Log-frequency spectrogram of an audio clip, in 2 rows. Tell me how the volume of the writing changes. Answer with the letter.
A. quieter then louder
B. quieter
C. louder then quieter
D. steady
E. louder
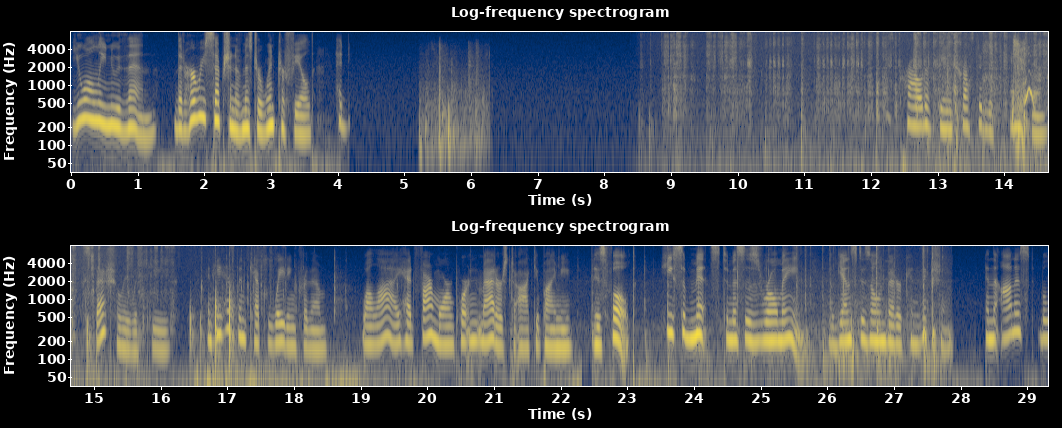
E.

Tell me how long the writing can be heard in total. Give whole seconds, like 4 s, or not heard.
9 s.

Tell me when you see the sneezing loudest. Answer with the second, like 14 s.
14 s.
